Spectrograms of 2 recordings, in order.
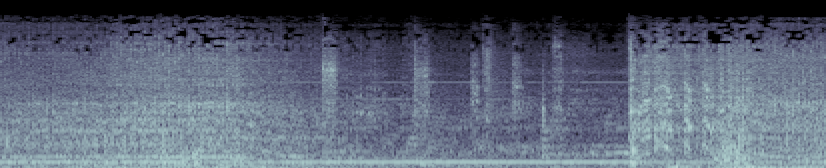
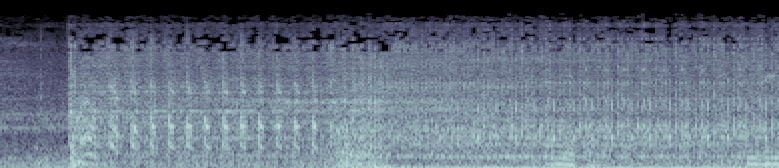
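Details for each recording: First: Volkswagen Polo diesel after fuel filter change and injector work: cranks, catches and settles into a steady, even idle with no odd knocks; starts perfectly okay, starting problem resolved. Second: Volkswagen Polo diesel with a starting problem and bad noise: about two seconds of labored cranking before it catches and settles into a rough idle; hard starting blamed on contaminated diesel fuel, diesel filter to be changed.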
